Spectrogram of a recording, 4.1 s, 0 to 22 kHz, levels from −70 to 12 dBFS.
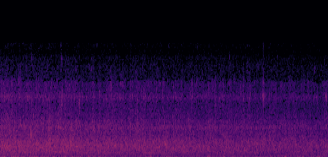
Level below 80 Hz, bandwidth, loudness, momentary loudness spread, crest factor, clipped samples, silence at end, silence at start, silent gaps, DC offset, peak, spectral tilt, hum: -52 dBFS; 16.5 kHz; -31 LUFS; 4 LU; 16 dB; under 0.1%; 0 s; 0 s; none; under 0.1%; -18 dBFS; -1.5 dB/octave; none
